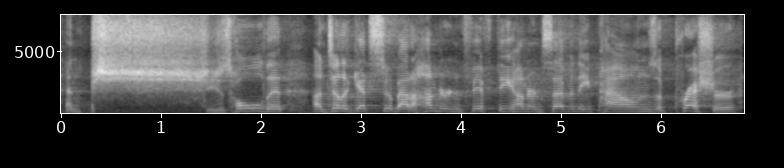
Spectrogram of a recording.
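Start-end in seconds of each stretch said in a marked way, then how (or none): 0.3-1.5 air hiss. Retold or imitated.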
